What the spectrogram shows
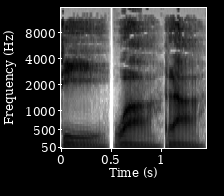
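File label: "tiwara", concatenated syllables; Affixing experiment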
